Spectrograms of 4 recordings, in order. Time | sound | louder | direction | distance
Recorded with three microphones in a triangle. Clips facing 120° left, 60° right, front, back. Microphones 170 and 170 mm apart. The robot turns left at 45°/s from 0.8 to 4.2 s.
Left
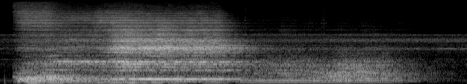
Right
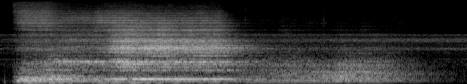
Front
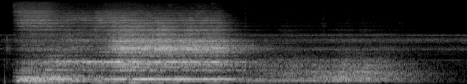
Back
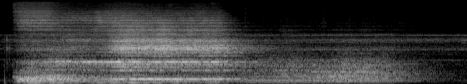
0.1 | a toilet flushing | even, even | 80° right | 1.9 m
2.3 | a microwave | left 1 dB, even | 60° left | 1.0 m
